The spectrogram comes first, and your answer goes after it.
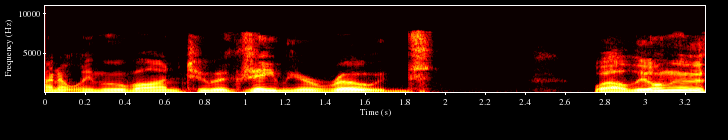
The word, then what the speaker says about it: Xavier: Okay, Xavier Rhodes. We drafted him 25th Xavier overall. Rhodes. So Xavier. It's spelled with an X, pronounced with a Z.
